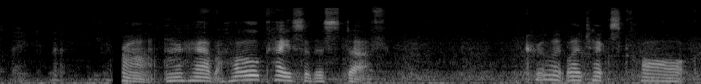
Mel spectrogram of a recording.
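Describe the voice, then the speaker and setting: Over noticeable background noise, a woman with a fairly low pitch and lively intonation speaks at a very slow pace with long, frequent pauses. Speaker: DIY home remodeling vlogger. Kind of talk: casual DIY vlog narration.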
